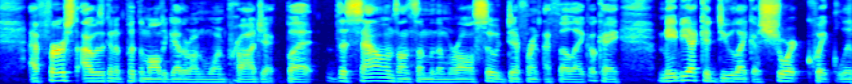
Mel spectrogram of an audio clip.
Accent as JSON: {"language": "English", "region": "Georgia", "country": "United States", "tie": "born or raised there", "moved": "yes", "lives_now": "Seattle, United States", "said": "growing up in Georgia as a kid"}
